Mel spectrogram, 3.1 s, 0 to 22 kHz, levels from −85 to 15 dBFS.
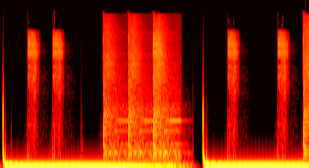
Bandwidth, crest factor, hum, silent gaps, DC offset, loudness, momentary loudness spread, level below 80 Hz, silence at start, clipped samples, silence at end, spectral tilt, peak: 14.5 kHz; 8 dB; none; none; under 0.1%; -15 LUFS; 4 LU; -8 dBFS; 0 s; under 0.1%; 0 s; -4 dB/octave; 0 dBFS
